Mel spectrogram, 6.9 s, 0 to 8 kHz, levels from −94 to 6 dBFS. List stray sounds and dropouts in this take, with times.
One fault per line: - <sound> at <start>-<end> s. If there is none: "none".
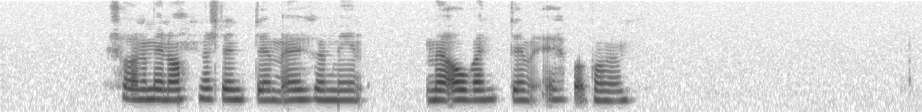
none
